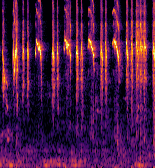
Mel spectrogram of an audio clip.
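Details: Hand-reared caged long-tailed shrike from Cilacap, trained with phone recordings to mimic other birds, delivering a rapid, uneven stream of sharp high chirps and short downslurred whistles, about two notes a second.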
